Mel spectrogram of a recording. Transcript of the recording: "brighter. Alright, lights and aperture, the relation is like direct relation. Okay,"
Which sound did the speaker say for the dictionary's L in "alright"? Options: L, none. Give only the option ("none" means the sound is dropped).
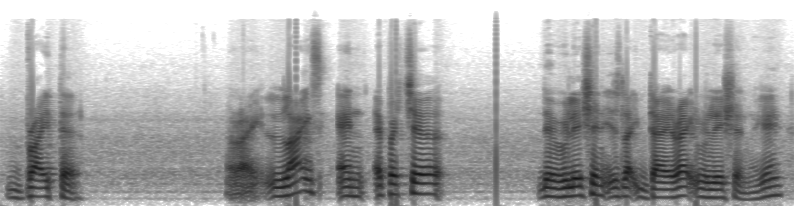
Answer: none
